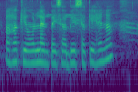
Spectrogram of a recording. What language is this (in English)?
Magahi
